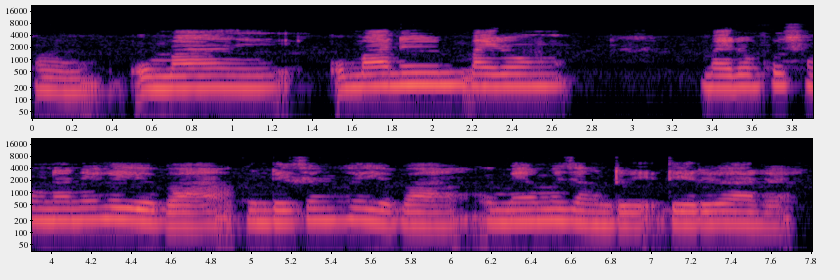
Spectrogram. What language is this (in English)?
Bodo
